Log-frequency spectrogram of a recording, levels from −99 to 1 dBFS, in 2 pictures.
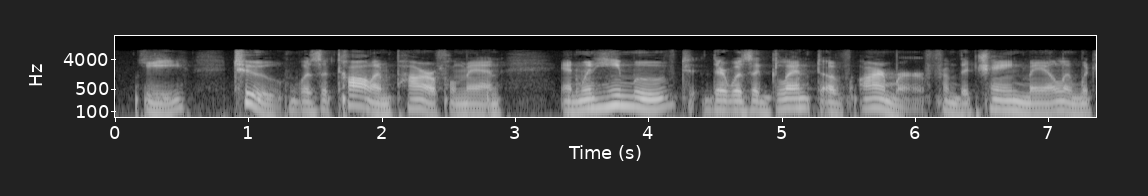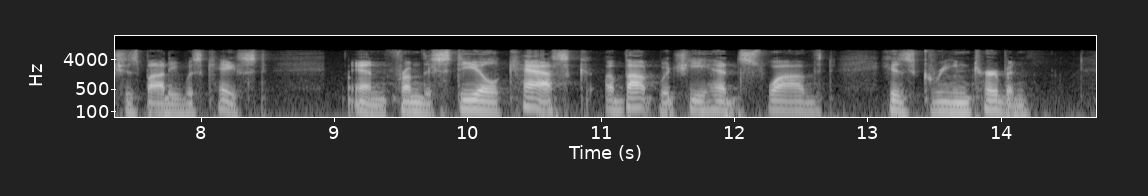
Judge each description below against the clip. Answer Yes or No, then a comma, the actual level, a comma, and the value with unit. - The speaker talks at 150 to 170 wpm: Yes, average, 165 wpm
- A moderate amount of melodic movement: Yes, average, 4.3 semitones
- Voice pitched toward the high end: No, low, 105 Hz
